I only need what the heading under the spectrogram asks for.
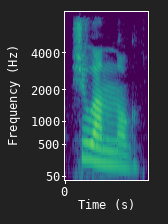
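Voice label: "сьыланног", Komi, female; audio dict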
